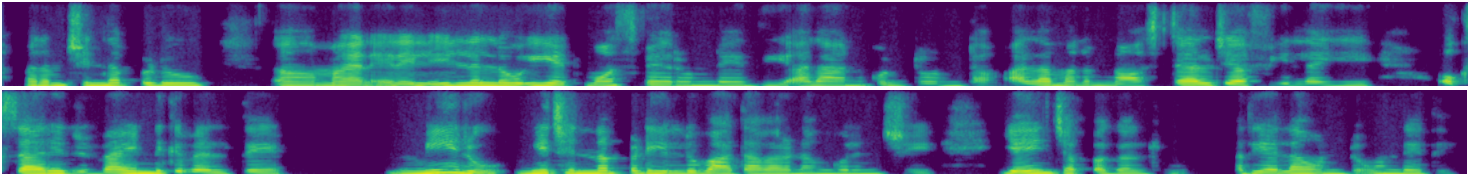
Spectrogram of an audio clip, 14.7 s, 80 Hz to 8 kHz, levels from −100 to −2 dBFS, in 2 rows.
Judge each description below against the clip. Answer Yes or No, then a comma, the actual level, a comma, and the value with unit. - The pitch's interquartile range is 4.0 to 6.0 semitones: No, average, 2.8 semitones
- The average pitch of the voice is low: No, high, 190 Hz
